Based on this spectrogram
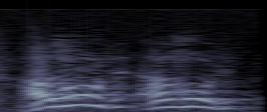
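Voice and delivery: high, strained wife holding back labor; straining wife. Acted. Wife at home about to give birth, strained high pleading. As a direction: squeeze it out high and tight, like a wife who can't wait.

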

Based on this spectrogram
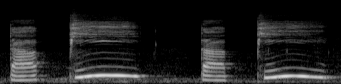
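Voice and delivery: "tapis" said loud and high, I ringing out; clear model word. Shown as a demonstration. Teacher makes learners hear the I in tapis. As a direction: call out "tapis" to the class. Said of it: "Est-ce que vous entendez le I?".

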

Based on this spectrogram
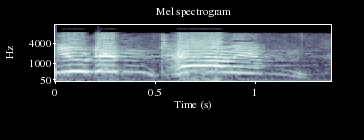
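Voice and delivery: high, loud retold scream; acted shout from hell. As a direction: cry it out in accusation, slowing at the end. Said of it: "I heard her screaming".

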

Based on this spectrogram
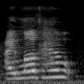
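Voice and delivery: ordinary talk, nothing marked

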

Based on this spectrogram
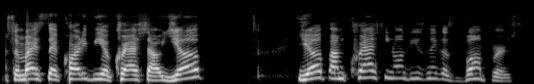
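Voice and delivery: loud fed-up rant; loud angry rant. Real, not acted. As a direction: yell it out, fed up and furious.

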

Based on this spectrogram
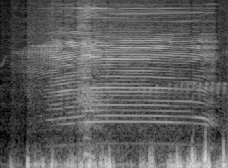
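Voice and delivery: a low breathy gasp of pretend amazement; playful fake gasp for a child; mock surprised gasp. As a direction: gasp as if the cow just mooed. Pretend reaction to cow mooing.

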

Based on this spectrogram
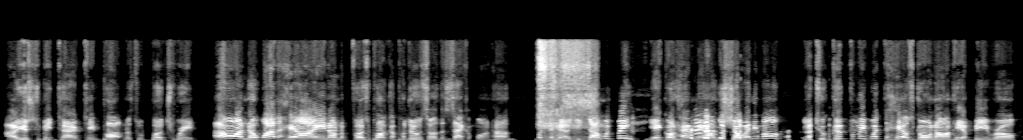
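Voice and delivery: barge in furious, demanding answers; angry Ron. Acted. Ron crashing the show to yell at the host, high angry voice. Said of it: "He sounded pretty angry".

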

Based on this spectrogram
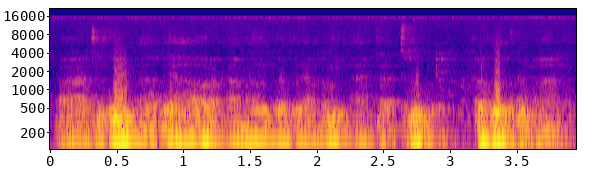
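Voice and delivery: ordinary delivery

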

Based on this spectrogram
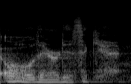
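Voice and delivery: whispered, delighted recognition. Shown as a demonstration. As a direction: breathe it out in wonder. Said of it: "you exercise your faith and you say".

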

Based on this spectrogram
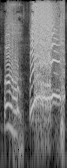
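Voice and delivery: ordinary talk

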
